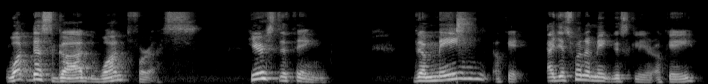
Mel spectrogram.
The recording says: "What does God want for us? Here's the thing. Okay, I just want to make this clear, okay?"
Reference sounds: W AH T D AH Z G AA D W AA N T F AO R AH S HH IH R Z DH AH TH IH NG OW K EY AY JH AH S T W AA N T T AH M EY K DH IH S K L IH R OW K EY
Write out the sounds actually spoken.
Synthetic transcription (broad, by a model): W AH T D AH S G AA D W AA N T F AO R AH S HH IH R S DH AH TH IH NG OW K EY AY JH AH S T W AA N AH M EY K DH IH S K L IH R OW K EY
